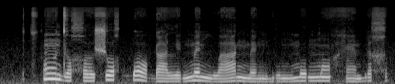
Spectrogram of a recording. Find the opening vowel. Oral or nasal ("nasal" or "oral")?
nasal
